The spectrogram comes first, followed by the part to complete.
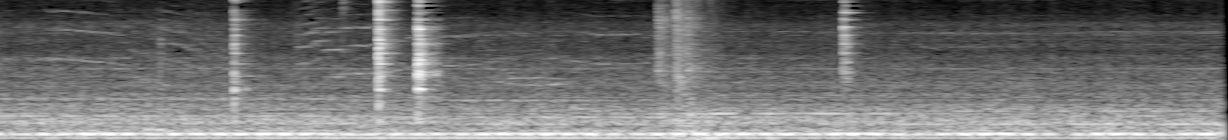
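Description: A metal spoon clinking against a ceramic plate a few times as avocado is scooped out and laid on the plate. The two sharpest clinks come close together about two seconds in. A steady low hum runs underneath.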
